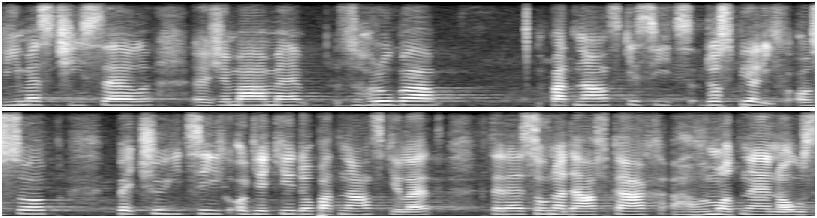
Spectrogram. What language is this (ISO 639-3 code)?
ces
